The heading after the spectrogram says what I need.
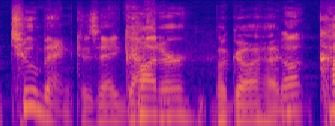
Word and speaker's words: Qatar: Qatar had no chance but yeah it was it uh got challenged from behind.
